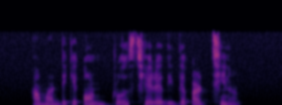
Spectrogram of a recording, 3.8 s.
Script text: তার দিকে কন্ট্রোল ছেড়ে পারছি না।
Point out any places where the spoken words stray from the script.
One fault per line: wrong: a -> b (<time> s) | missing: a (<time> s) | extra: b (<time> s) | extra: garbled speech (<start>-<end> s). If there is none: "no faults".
wrong: তার -> আমার (0.4 s)
extra: দিতে (2.2 s)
